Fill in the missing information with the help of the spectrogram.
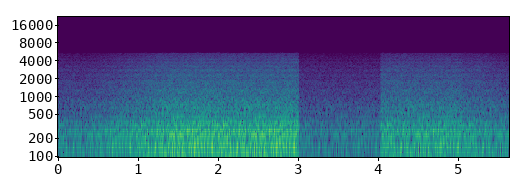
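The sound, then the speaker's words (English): Gusts of Titan's dense nitrogen atmosphere rushing around the descending Huygens space probe, recorded by its microphones on the way to the surface: a dense static-like roar and hiss that swells, drops quieter for about a second, then surges back. No voices. “When we really listen, what at first sounds like static is actually gusts of wind.”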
